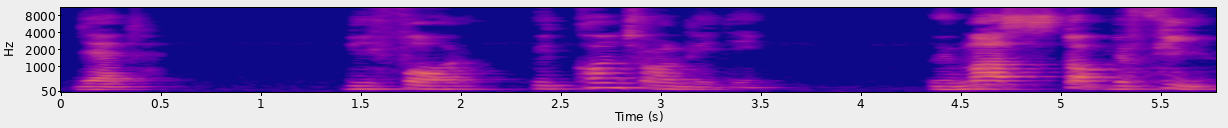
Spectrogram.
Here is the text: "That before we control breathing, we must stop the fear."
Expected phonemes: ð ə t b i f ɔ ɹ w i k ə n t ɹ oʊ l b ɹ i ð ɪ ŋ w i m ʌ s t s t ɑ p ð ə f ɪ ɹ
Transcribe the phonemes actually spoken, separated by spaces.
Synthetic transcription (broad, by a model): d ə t b i f ɔ ɹ w i k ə n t ɹ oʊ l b i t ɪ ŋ w i m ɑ s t s t ɑ p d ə f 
